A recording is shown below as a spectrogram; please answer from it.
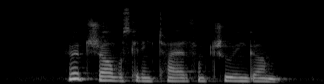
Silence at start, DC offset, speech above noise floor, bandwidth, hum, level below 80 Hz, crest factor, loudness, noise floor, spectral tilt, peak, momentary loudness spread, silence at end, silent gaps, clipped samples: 0.7 s; under 0.1%; 33 dB; 16 kHz; none; -86 dBFS; 18 dB; -36 LUFS; -69 dBFS; -6 dB/octave; -18 dBFS; 8 LU; 0.4 s; none; under 0.1%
